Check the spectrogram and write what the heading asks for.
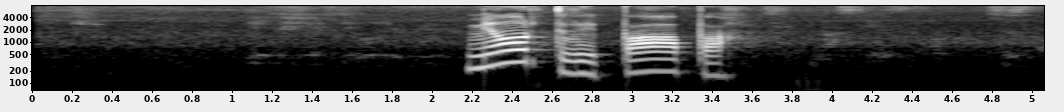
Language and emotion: Russian, sad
